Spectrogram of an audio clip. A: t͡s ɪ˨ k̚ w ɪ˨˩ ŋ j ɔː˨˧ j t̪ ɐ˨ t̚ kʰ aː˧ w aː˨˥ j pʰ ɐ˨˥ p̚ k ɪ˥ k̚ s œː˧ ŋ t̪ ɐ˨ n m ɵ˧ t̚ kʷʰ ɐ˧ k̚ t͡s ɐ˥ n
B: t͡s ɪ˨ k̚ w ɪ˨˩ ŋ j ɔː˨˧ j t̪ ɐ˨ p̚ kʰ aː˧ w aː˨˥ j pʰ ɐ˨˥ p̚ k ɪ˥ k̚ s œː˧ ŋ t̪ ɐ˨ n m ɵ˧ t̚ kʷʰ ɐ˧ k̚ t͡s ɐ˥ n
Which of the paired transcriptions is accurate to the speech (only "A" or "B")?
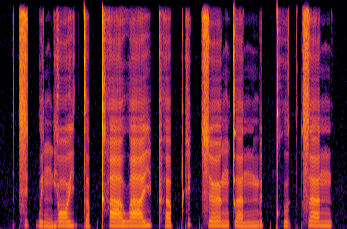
B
